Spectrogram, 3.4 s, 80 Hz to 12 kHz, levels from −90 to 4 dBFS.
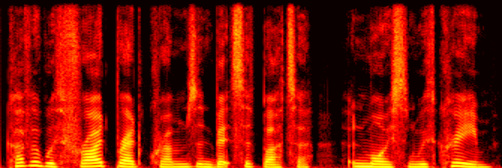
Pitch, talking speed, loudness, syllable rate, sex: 200 Hz, 235 wpm, -20 LUFS, 5.2 syllables/s, female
